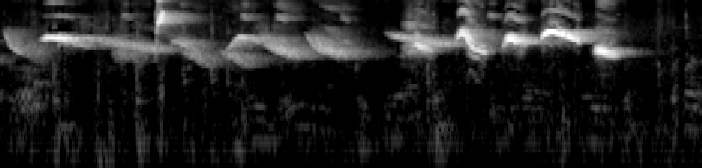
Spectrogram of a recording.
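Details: Captive Green-winged Saltator (trinca-ferro) in Brazil, singing against a rival: smooth, drawn-out whistles sliding down, followed by louder, faster rising-and-falling phrases.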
